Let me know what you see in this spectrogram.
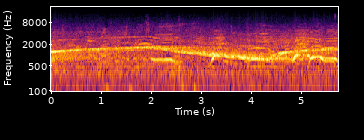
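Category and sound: vehicle, ambulance siren passing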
